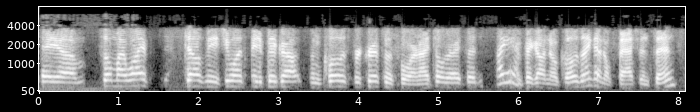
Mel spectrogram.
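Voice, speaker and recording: A male caller on a narrow, tinny phone line. His voice is high for a man, and he talks in loose, slangy, informal language. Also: brisk. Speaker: radio show caller. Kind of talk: casual storytelling. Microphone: telephone.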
